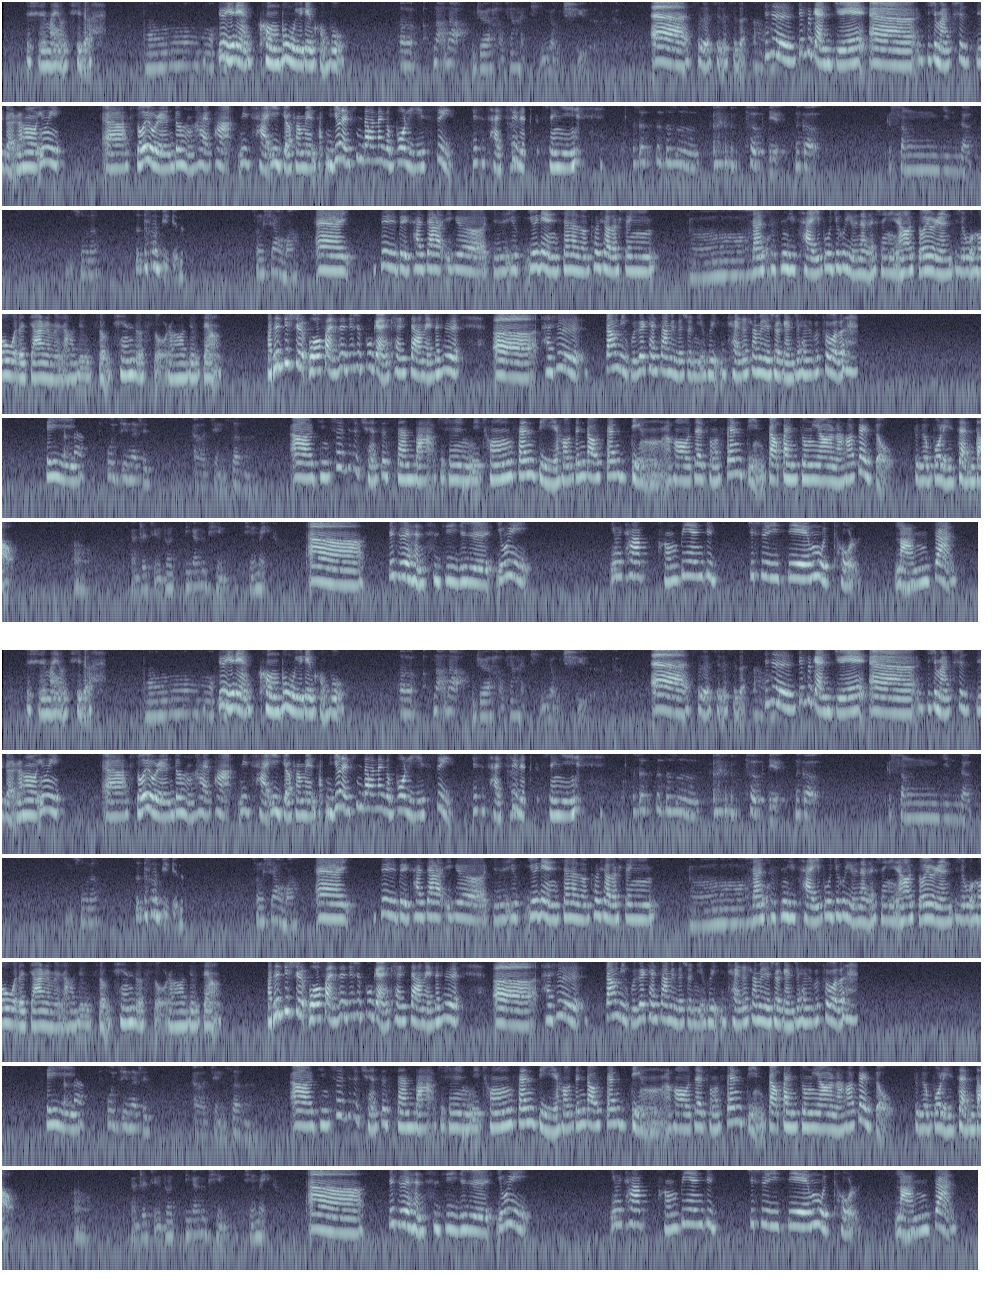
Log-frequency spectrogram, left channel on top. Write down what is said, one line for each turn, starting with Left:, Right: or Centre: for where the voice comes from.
Left: 就是蛮有趣的。
Right: 哦，
Left: 就是有点恐怖，
Right: 哎，
Left: 有点恐怖。
Right: 呃，那那我觉得好像还挺有趣的这个
Left: 呃，是的，是的，是的，
Right: 嗯啊，
Left: 就是就是感觉呃，就是蛮刺激的。然后因为呃，所有人都很害怕，你踩一脚上面，它你就能听到那个玻璃碎，就是踩碎的那个声音。
Right: 哈
Left: <laughs>
Right: 不是，这都是 <laughs> 特别那个声音的，怎么说呢？是特别
Left: 就是
Right: 生效吗？
Left: 呃，对对对，它加了一个就是有有点像那种特效的声音。
Right: 哦，
Left: 然后就是你踩一步就会有那个声音，然后所有人就是我和我的家人们，然后就手牵着手，然后就这样。反正就是我，反正就是不敢看下面，但是，呃，还是当你不再看下面的时候，你会你踩在上面的时候，感觉还是不错的，<laughs> 可以
Right: <laughs> 附近那些呃景色呢？
Left: 啊、景色就是全是山吧，就是你从山底，
Right: 嗯
Left: 然后登到山顶，然后再从山顶到半中央，然后再走这个玻璃栈道
Right: 嗯，感觉景色应该是挺挺美的。
Left: 啊、就是很刺激，就是因为。因为它旁边就就是一些木头栏杆，
Right: 嗯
